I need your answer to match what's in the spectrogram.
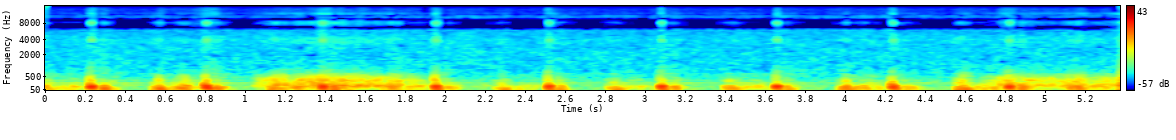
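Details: Live-streamed heart sounds of a person drinking coffee, who felt the heartbeat was unstable.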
